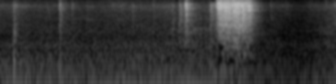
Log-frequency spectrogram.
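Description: A metal gate rattles as it is opened.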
